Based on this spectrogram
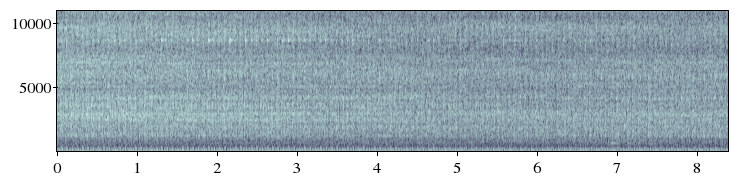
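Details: Honda CRF250L, 3851 km, after the piston, rings and cylinder were replaced because of a broken piston ring. Even, regular single-cylinder idle pulses with no knock or ticking. It idles healthy after the repair.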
